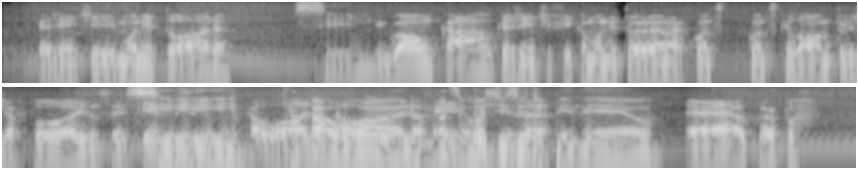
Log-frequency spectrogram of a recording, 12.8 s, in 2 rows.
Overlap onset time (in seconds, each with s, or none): 7.3 s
